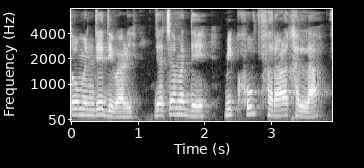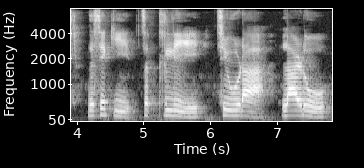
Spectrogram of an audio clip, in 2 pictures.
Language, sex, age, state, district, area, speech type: Marathi, male, 18-30, Maharashtra, Raigad, rural, spontaneous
